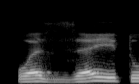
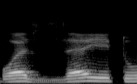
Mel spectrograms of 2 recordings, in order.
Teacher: saat waqaf dalam nun sukun, suara nun sedikit alirkan dan ngalirnya sebentar. Tidak boleh lama begini.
